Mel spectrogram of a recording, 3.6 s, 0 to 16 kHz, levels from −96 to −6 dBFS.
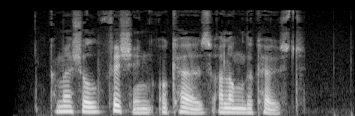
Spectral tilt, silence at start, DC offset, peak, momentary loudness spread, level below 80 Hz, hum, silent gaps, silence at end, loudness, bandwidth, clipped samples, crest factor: -7 dB/octave; 0.5 s; under 0.1%; -4 dBFS; 11 LU; -58 dBFS; none; none; 0.55 s; -21 LUFS; 11.5 kHz; under 0.1%; 18 dB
